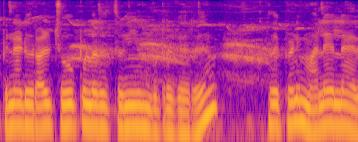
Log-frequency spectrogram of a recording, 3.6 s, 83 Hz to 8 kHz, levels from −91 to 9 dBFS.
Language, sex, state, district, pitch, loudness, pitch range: Tamil, male, Tamil Nadu, Kanyakumari, 140 Hz, -14 LUFS, 130-145 Hz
